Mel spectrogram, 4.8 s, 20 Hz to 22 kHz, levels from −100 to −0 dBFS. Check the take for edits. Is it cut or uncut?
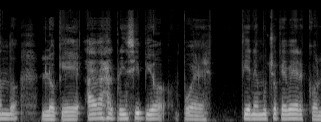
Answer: uncut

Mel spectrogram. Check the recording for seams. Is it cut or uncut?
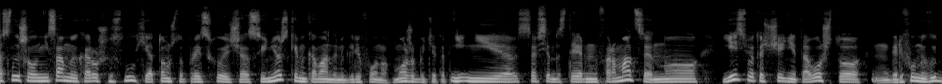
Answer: cut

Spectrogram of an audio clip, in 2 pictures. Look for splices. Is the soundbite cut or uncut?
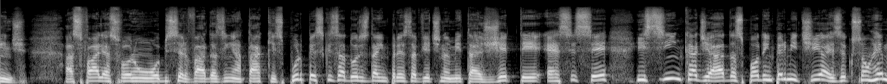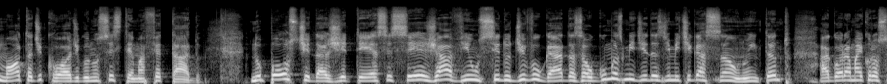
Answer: cut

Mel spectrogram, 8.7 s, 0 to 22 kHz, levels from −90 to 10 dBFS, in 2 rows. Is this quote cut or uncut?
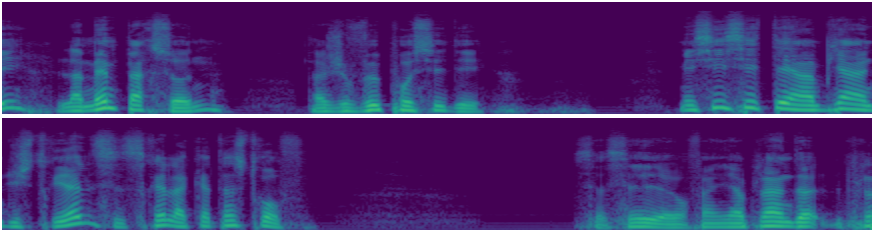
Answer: cut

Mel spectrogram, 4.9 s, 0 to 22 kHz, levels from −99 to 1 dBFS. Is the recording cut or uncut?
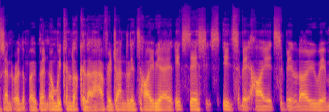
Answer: cut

